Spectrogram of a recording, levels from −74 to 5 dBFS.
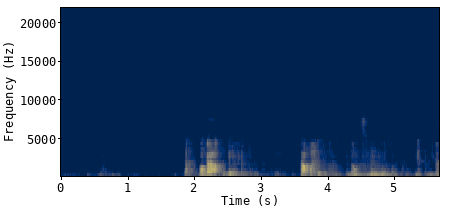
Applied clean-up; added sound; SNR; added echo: neural mask model DeepFilterNet 3.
